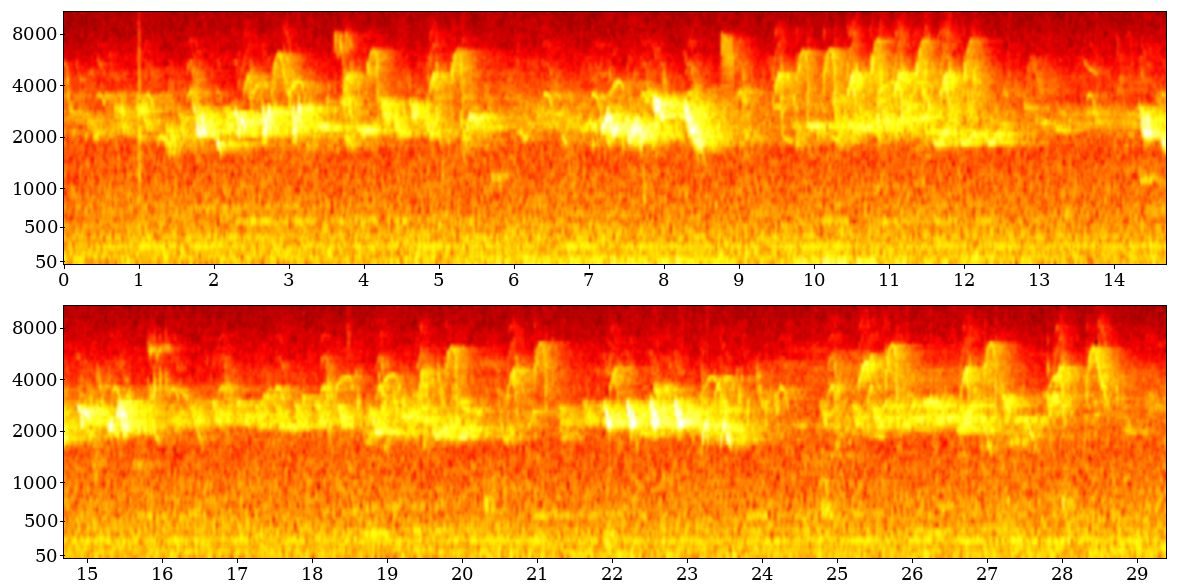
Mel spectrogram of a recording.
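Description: Small birds chirping and twittering throughout, with louder bursts of rapid chirps every six to eight seconds, over a faint steady hum.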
